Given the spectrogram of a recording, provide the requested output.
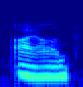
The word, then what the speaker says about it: Aeon: Is it Aeon or Ion? Ion.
